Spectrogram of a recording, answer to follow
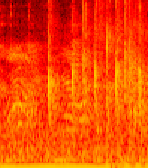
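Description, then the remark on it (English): Scattered audience claps come in loose, uneven bursts, a handful of sharp slaps over a steady low hum, growing slightly busier toward the end but never becoming full applause. “Now, this is the part, y'all clapping because y'all don't even understand the revelation yet.”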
